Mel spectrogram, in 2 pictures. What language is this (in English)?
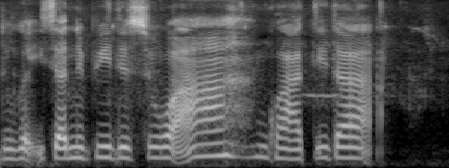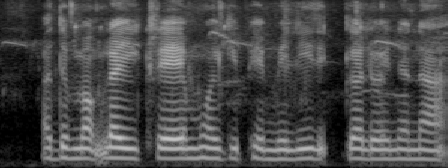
Manipuri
